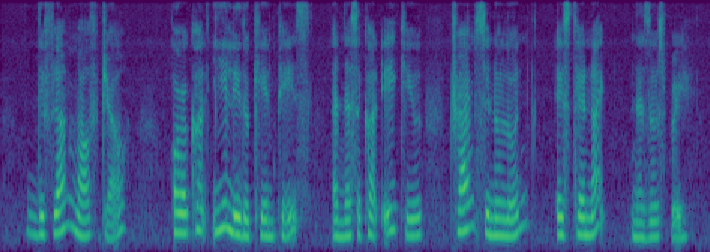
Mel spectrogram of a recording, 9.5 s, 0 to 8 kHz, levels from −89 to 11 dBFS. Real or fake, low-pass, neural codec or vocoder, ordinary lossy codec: fake; none; codec, 16 kHz, 16 kbps, FunCodec, trained on LibriTTS, 50 frames a second; none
